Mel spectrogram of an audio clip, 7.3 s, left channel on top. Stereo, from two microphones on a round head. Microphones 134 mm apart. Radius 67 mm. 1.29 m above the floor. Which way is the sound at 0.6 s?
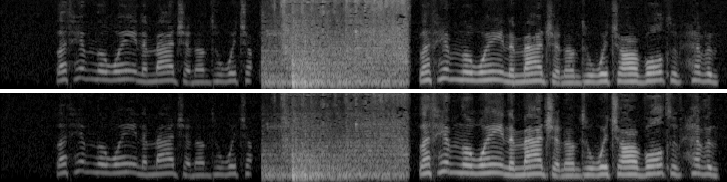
50° left (ahead or behind).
